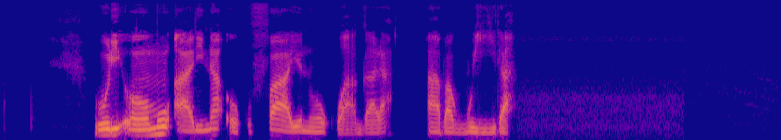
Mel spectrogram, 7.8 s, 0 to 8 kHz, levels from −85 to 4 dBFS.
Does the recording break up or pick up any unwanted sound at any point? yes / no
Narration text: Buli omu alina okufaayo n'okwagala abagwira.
no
